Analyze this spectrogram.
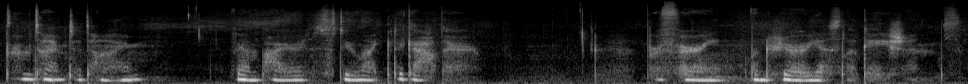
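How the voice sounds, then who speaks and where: A woman playing an elegant, seductive vampire mentor in an ASMR roleplay, speaking in a soft breathy whisper with formal, deliberate, intimate phrasing. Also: mid-range voice, slight background noise, lightly acted, rough recording. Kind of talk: ASMR roleplay, scripted monologue.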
